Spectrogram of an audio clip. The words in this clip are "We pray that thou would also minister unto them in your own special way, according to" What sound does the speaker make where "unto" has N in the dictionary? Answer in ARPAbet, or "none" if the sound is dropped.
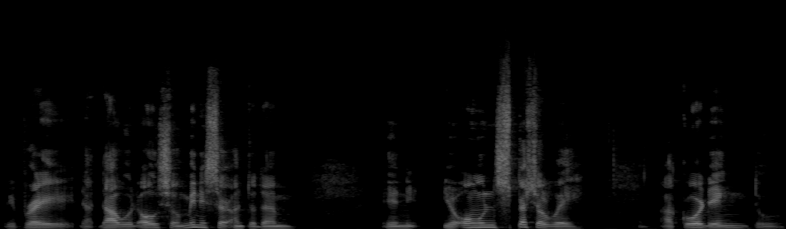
N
